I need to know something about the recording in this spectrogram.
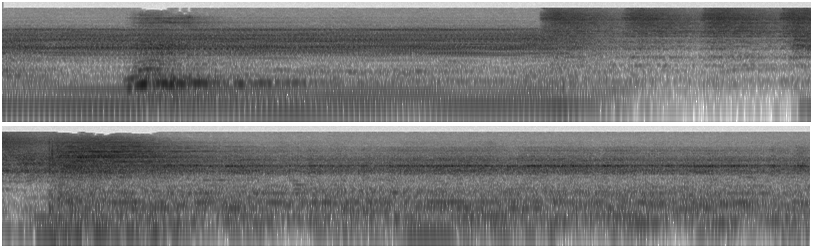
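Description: Live heavy rock band starting a song: an electric guitar chord rings for about three seconds, a few sharp hits follow, and after a brief drop the full band of drums, bass and distorted electric guitars comes in about four seconds in.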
